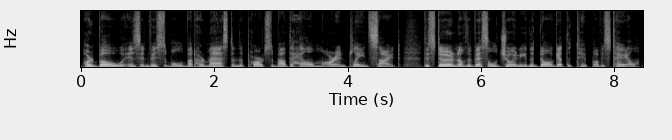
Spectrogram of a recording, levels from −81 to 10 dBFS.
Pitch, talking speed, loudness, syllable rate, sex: 100 Hz, 220 wpm, -19 LUFS, 4.8 syllables/s, male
